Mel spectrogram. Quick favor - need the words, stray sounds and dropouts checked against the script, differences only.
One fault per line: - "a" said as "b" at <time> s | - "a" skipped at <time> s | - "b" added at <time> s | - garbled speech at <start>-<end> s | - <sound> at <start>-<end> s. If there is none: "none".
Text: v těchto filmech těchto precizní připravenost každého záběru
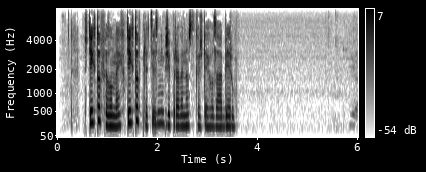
none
